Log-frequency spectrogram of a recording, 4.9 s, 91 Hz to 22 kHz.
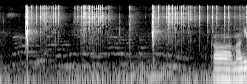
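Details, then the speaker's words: Used Ryobi Alert SS-500 (BB-95) round baitcasting reel, made in Japan: clicks quickly as the handle turns forward, then smooth whir; reverse works normally, normal operation. "ที่เหน็บสายหมุนเดินหน้ามีเสียงแบบนี้ครับก็หมุนลื่นเลยนะหันกลับทำงานปกตินะครับ"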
